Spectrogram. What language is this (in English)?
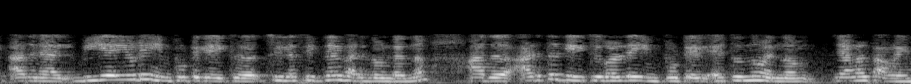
Malayalam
